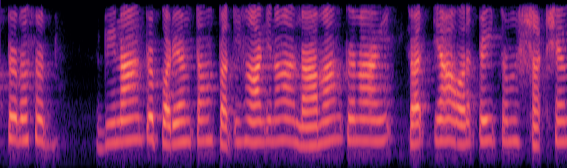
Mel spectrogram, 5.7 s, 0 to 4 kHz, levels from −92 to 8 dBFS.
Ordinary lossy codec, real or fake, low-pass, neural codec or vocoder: none; fake; 3.6 kHz; autoencoder, 22.05 kHz, a latent of 192 numbers a frame, VITS, trained on one speaker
